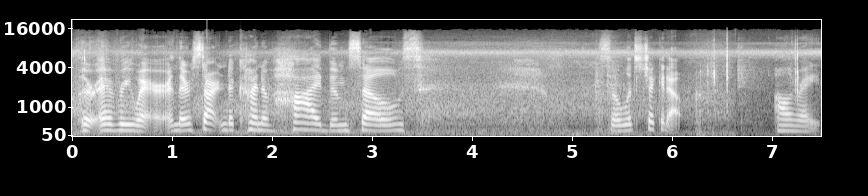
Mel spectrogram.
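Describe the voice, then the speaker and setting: Working outdoors, a middle-aged woman who vlogs about gardening shows off her backyard in a casual, cheerful way, chatting straight to her handheld camera. She speaks at a medium pitch. Its built-in mic yields a low-quality recording with slight background noise, plus faint crickets and insects.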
